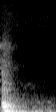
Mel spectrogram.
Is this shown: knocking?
yes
